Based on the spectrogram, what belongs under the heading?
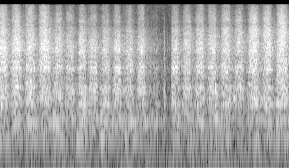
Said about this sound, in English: I have been working on them for quite some time. I started by using a chemical stripper, and then I sanded them, and then I'm sanding them in detail now.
